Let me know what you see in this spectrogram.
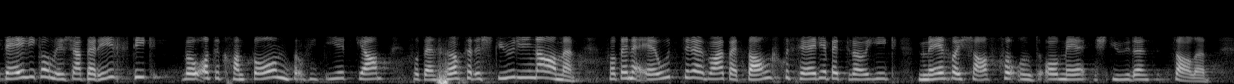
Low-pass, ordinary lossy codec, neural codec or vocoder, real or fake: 3.6 kHz; none; codec, 16 kHz, 1 kbps, FunCodec, trained on LibriTTS, 50 frames a second; fake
